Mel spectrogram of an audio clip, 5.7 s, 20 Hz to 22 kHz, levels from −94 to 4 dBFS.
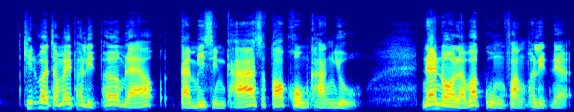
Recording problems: thin; somewhat; fading below 250 Hz

